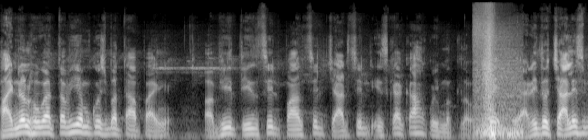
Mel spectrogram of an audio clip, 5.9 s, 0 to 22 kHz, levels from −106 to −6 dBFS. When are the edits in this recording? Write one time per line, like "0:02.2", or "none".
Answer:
0:04.9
